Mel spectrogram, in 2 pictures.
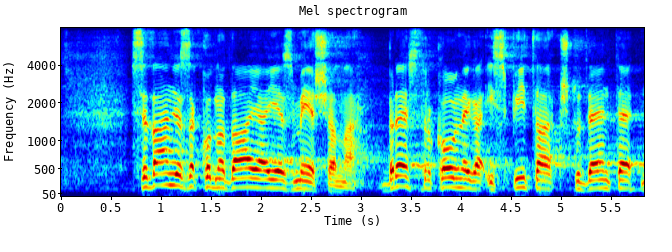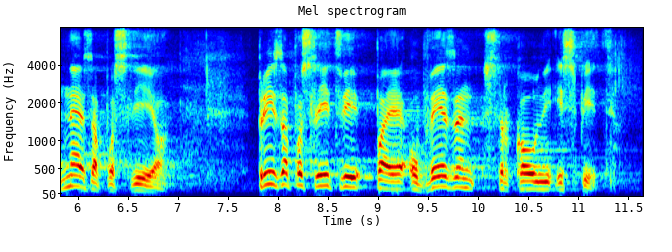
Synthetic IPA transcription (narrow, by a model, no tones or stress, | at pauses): sɛd̪aːnjazakɔnɔd̪aːjajɛzmeːʃana̰bɾɛsːt̪ɾɔkɔwnɛɡaʔispiːt̪aʃt̪ud̪ɛnt̪ɛnɛzapɔslijɔ̰ | pɾizapɔsliːt̪ʋipajɛʔɔbʋeːzənst̪ɾɔkɔwniʔispḭt̪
